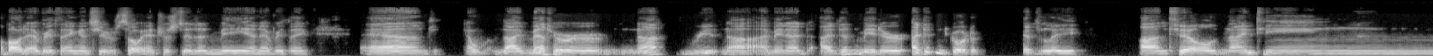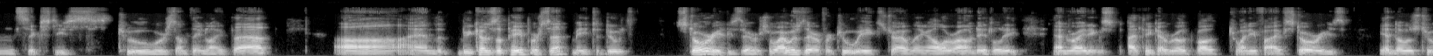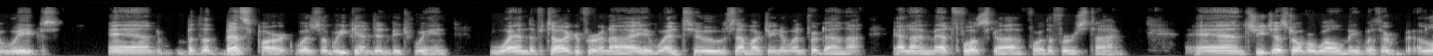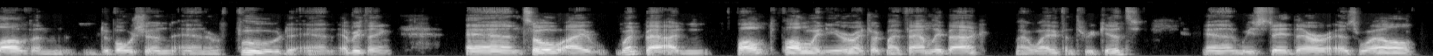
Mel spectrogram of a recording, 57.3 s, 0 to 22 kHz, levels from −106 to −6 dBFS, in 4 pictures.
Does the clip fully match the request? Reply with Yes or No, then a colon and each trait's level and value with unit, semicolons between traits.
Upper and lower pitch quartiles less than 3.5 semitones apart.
Yes: narrow, 2.4 semitones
